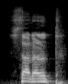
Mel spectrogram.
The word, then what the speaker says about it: Sderot: How do you say it? – Sderot.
